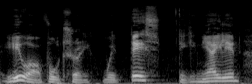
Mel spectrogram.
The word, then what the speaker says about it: Waltari: Apparently, for the last 21 years, I've been pronouncing the next band's name wrong. Not my fault, as the squirrel is the one who introduced me to the band in question, who are Waltari and not Waltari.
